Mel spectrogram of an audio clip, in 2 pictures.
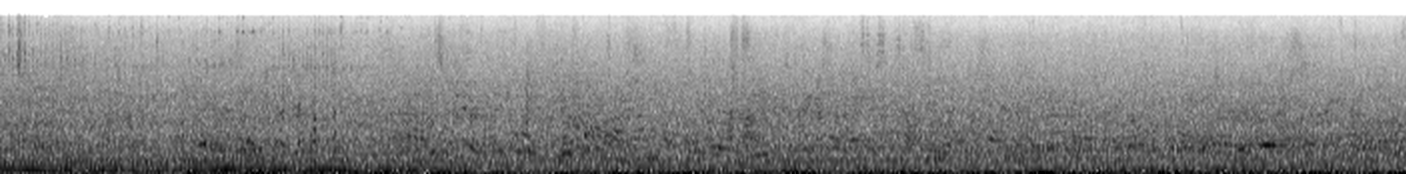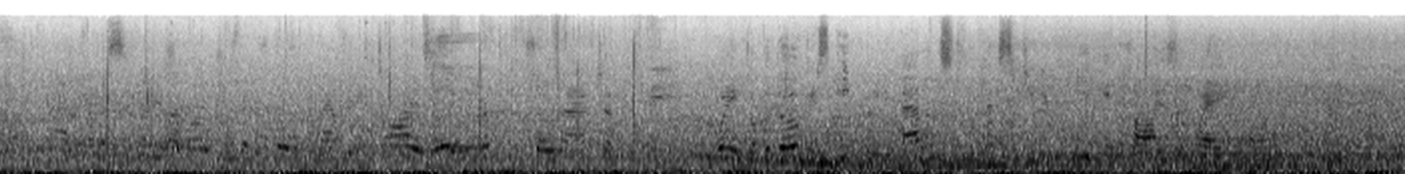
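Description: Footsteps scuff on cobblestones.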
